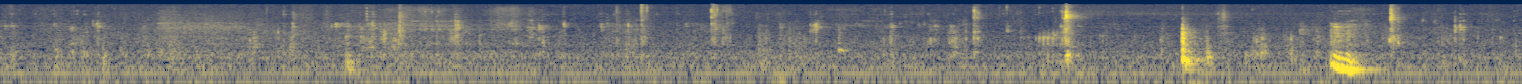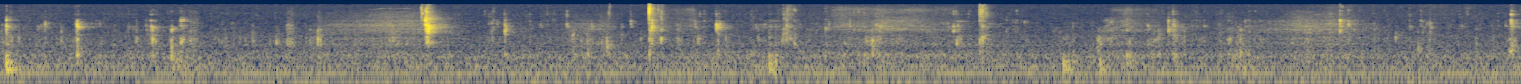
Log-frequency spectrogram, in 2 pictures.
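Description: A person chewing a big mouthful of bacon cheeseburger with mouth closed: scattered moist clicks and smacks. Two short falling hums come about nine and ten seconds in.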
